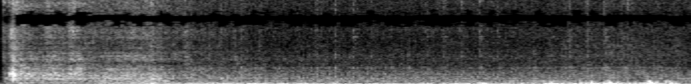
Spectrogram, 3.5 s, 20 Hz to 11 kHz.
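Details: Willys L134 flathead engine just after head gasket replacement, run outside with smoke expected from antifreeze in the system: low, steady rumbling idle with even firing and no knocks or misses; normal idle.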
